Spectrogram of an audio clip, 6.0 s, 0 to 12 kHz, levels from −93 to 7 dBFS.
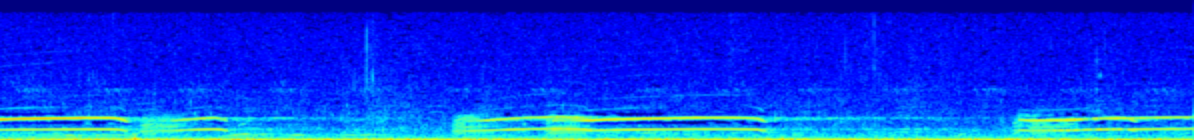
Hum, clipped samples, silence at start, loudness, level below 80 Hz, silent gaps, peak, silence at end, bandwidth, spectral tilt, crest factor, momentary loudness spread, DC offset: none; under 0.1%; 0 s; -30 LUFS; -32 dBFS; none; -14 dBFS; 0 s; 9 kHz; -6.5 dB/octave; 12 dB; 11 LU; under 0.1%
